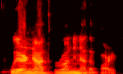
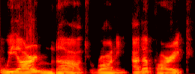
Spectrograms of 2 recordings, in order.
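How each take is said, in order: First: We are is contracted into one syllable. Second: We are is said as two full words. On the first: "con la contracción decimos we're" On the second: "decimos en la primera"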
